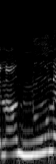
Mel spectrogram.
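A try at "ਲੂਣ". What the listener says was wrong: ये देखो फिर नून कह रही है। नून नहीं है, लून है।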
